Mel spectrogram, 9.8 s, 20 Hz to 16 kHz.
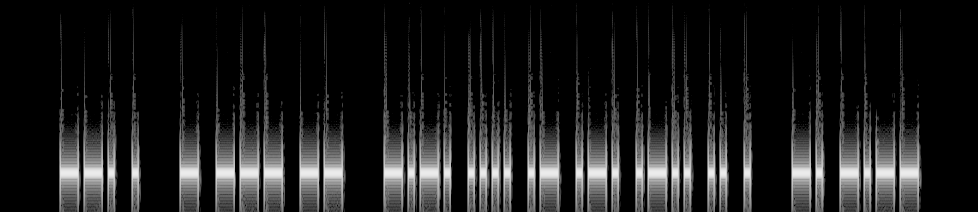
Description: Morse code, heard as a keyed tone, about 20 wpm, 700 Hz. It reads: GE TOM CHARLIE NY
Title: K1USN SST QSO Practice - 20wpm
